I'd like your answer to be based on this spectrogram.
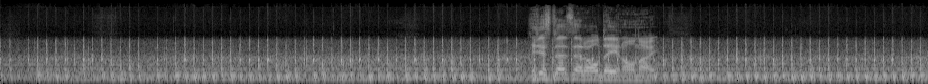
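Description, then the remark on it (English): Radio signal pulses from the Vela Pulsar, picked up with a radio telescope, form a rapid, steady train of buzzy clicks that repeat without a break for the whole stretch. A man briefly speaks over them partway through. “we aimed a radio telescope at the Vela Pulsar”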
